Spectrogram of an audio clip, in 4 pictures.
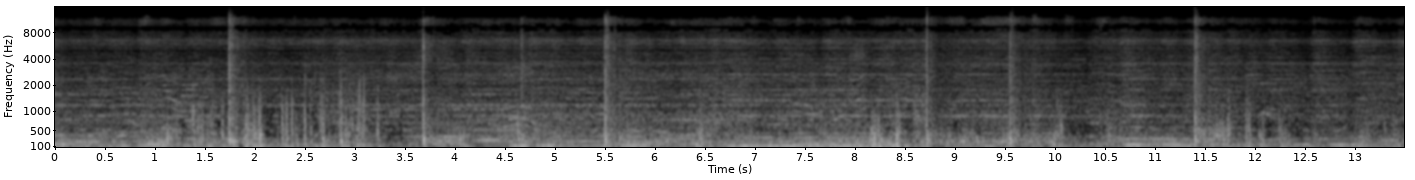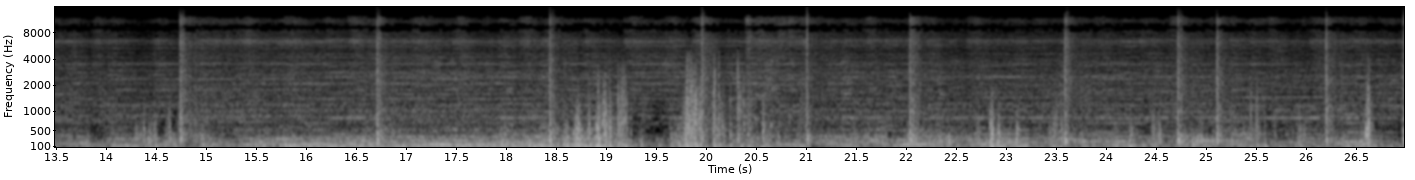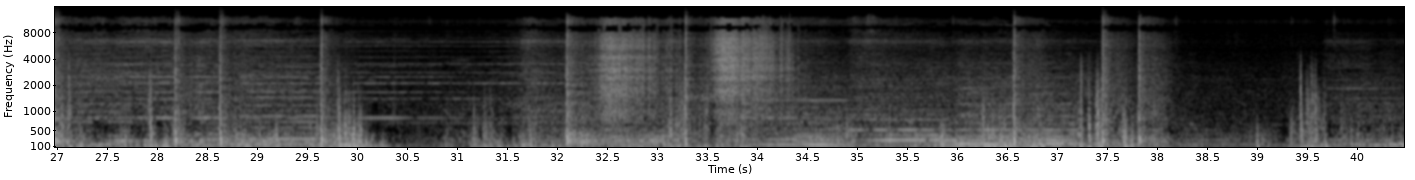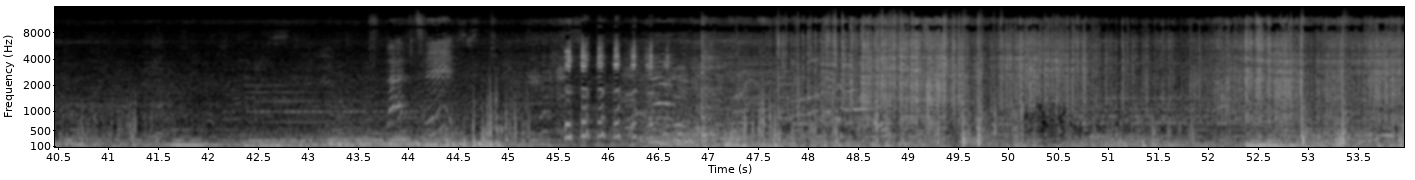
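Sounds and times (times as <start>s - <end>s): music playing: 0.0s - 53.9s
fireworks bangs: 32.1s - 34.5s, 47.6s - 53.9s.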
